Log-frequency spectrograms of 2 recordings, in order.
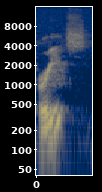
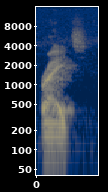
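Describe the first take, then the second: First: The vowel is a long 'ee' sound. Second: The vowel is an 'eye' sound. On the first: The speaker calls it wrong. "some people say Breets" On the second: The speaker calls it right. "I say pronounced Brights"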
